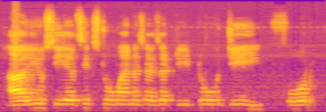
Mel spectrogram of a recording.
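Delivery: usual speaking voice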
